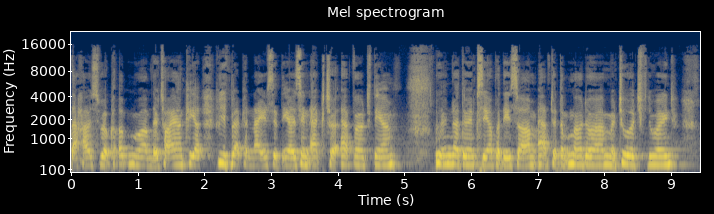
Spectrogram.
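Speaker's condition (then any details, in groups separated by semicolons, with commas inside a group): Deafness; deaf since childhood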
